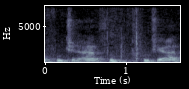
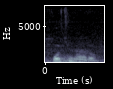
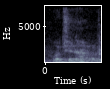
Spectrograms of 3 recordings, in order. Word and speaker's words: Fortunato: book sale place is, Joe Fucciato, how do you pronounce that? Okay, Joe Fortunato. Fortunato, yes.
